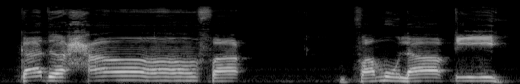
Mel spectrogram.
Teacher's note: دال کے اوپر جو ہے وہ قلقلہ کریں گے, کمزور قلقلہ ہوگا. تنوین کے بعد یعنی دو زبر کے بعد جو ہے وہ فا آ گیا, تو یہاں پر اخفا کریں گے, باریک اخفا ہوگا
